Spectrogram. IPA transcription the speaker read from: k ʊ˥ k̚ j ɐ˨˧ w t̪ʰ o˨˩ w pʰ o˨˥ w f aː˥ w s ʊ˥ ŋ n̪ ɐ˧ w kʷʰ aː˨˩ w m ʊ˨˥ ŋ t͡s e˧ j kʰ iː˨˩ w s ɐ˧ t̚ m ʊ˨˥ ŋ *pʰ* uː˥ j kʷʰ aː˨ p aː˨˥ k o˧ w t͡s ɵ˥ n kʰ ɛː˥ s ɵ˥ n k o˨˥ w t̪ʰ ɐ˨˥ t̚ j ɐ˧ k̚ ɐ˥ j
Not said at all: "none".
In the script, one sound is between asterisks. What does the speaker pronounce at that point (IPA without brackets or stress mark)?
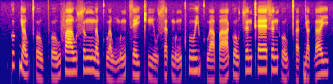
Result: pʰ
